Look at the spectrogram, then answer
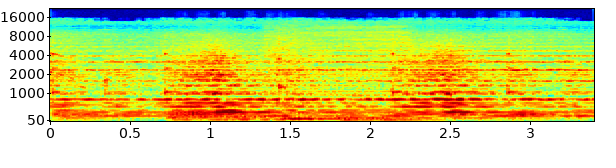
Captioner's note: tugboat horn off screen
